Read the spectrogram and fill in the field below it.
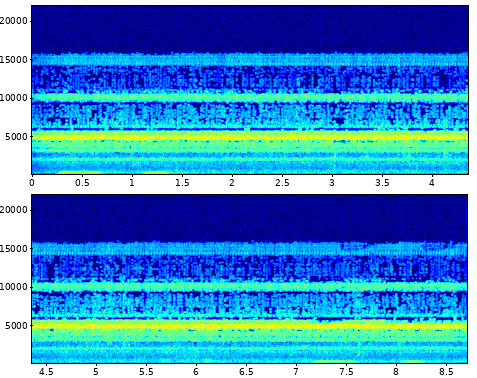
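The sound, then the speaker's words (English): A rufous owl gives low, paired hoots, two double-note calls spaced several seconds apart, over a constant high-pitched insect drone. Recorded by Mark Anderson. “If you are really lucky, you might hear one late at night or very early in the morning.”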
